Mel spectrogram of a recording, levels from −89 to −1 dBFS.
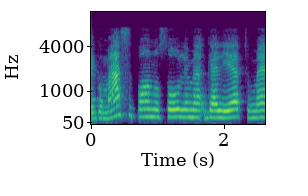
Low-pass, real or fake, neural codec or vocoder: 7.2 kHz; fake; codec, 16 kHz, 0.4 kbps, LongCat-Audio-Codec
